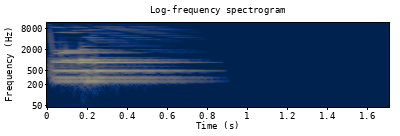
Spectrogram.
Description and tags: | - Description - |
Notification-style sound
| - Made with - |
Harmor - Fl Studio.
For science fiction projects or whatever I wanted.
